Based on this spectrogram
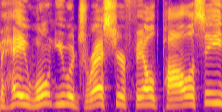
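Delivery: mock taunting, jeering, pointed heckling tone. Retelling a heckle about a failed policy: imitating MTG heckling. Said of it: "handing him the proof of his failed policy and then heckling him".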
